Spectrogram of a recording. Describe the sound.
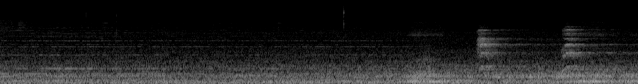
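Puppies bark in a few short, high yips and barks near the end, over a steady rumbling background noise.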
